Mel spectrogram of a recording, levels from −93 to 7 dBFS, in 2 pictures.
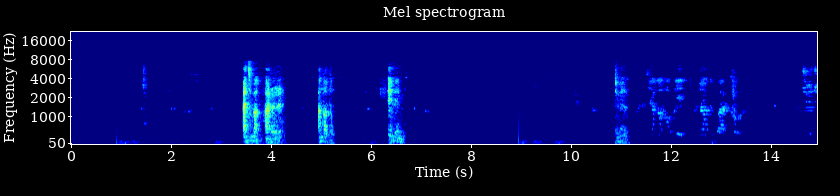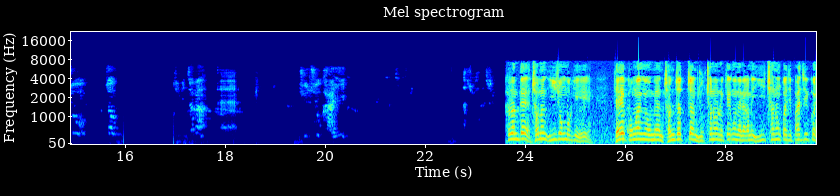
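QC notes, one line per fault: No fault to note in this clip.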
